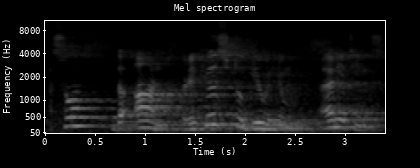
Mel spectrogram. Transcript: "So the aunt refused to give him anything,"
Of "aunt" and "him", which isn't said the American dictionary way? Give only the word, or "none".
none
